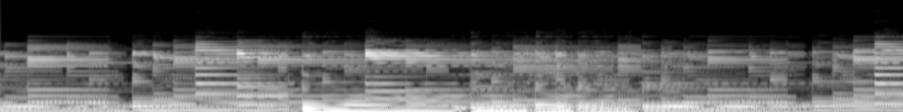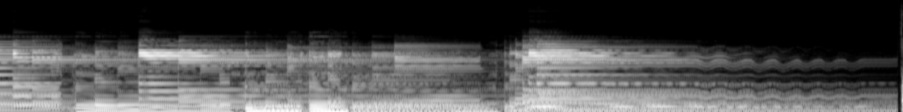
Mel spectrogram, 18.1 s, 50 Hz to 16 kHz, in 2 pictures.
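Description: Dean ML 79 electric guitar on its middle pickup position, heavily distorted with effects, played as loud sustained chords and riffs with a shimmering chorus-like wobble on the final ringing chord, no talking.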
